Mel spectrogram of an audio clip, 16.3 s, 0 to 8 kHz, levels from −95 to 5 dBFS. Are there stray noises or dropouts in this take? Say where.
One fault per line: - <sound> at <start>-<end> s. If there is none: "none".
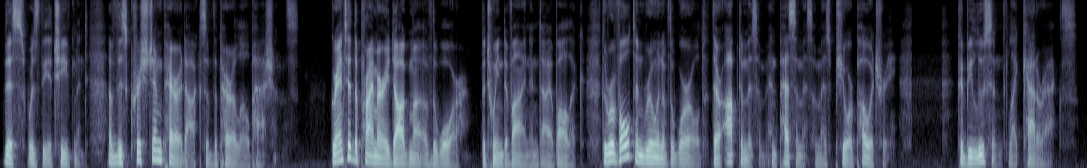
none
